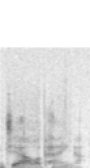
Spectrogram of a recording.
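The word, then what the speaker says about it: jalapeño: onions over mine and a little bit more jalapeno peppers and i always say that but kevin now how do you say that word again jalapeno every time i say jalapeno but it's jalapeno y'all excuse me but anyway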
